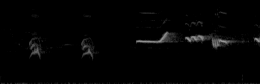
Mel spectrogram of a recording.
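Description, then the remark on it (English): Clear song of a song thrush outdoors: two short bright chirped notes, then a run of loud, sustained whistled phrases with sharp trills, with no other sounds around them. “if you didn't recognise it, is the song of the song thrush. And for me, one of the most beautiful songs that you can hear at this time of year.”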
